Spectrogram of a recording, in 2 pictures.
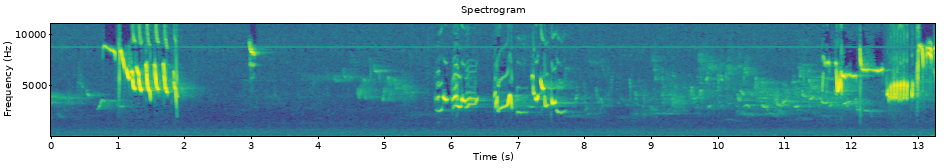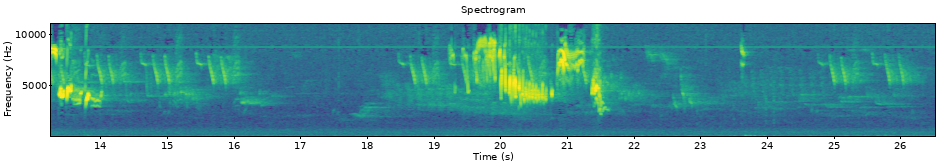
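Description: Birds chirping and calling in short clusters of quick high notes every few seconds, over a faint steady low background noise.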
